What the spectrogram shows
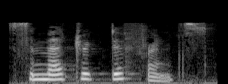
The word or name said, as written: symmetric difference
